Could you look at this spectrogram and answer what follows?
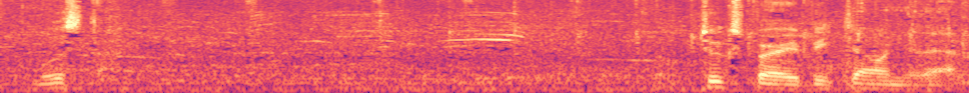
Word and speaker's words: Worcester: That's how they say it in Worcester. Worcester.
